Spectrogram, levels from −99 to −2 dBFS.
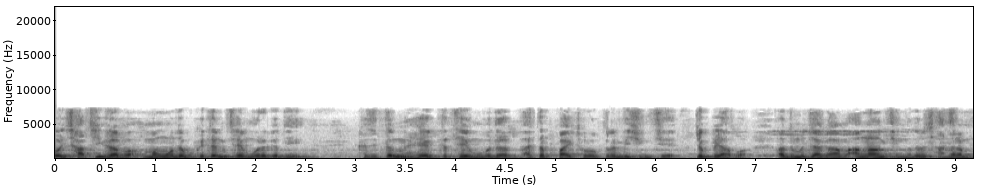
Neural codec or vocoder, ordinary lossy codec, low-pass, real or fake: none; AAC, 32 kbps; 7.2 kHz; real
